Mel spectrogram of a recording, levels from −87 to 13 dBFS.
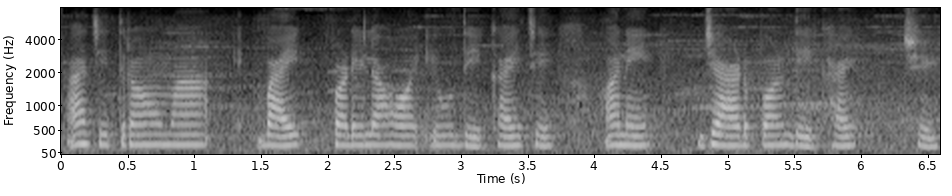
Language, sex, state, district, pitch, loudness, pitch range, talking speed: Gujarati, female, Gujarat, Gandhinagar, 200 Hz, -19 LUFS, 190-205 Hz, 120 wpm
